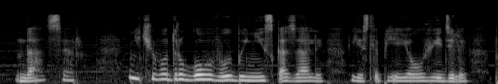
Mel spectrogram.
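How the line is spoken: Tearful. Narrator (Russian): продолжала Нэнси сквозь слезы

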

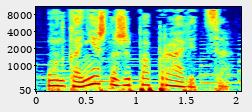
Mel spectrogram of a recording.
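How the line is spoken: Quiet speech. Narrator (Russian): тихо проговорила Дженни

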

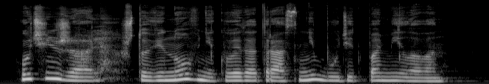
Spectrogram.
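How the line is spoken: Sad. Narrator (Russian): Папа печально сказал

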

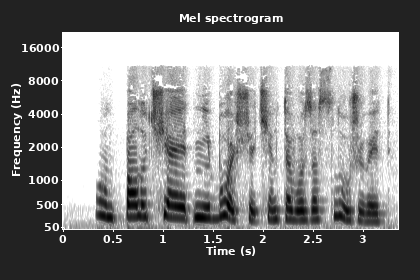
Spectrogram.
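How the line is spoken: Angry husband. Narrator (Russian): сердито ответил муж

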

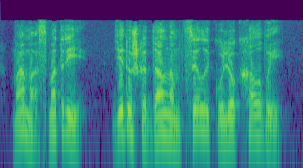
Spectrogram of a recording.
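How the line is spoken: Shouted from doorway. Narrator (Russian): крикнула Вера с порога

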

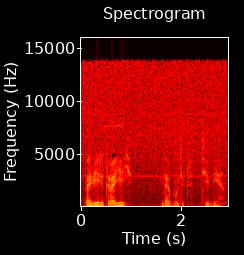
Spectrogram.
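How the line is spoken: Sad. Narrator (Russian): сказала она, грустно смотря на него

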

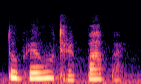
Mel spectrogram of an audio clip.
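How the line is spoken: Quiet trembling voice. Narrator (Russian): тихим, дрогнувшим голосом произнесла Эльси

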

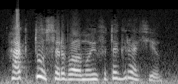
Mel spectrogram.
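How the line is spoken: Angry shout. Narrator (Russian): Гневно выкрикнула Иванова

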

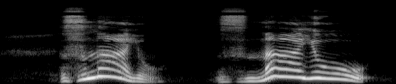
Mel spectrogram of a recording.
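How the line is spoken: Sudden shout. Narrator (Russian): вдруг закричала Аля

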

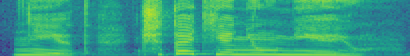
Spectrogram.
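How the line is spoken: Sighing. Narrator (Russian): вздохнул Василь

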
